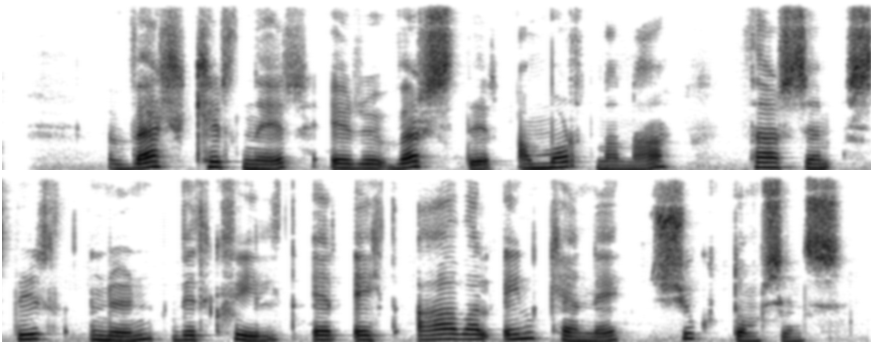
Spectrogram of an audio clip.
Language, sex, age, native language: Icelandic, female, 20-29, Icelandic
